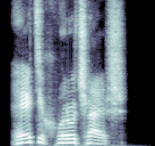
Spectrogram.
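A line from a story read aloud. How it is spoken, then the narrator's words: Disdainful snort. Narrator (Russian): Пренебрежительно фыркнул водник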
